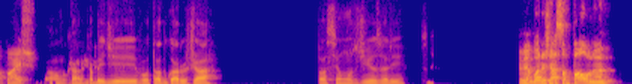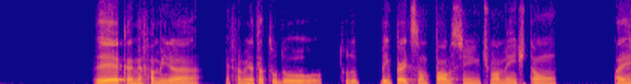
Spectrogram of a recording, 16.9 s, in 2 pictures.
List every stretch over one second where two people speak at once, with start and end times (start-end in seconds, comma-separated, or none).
none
